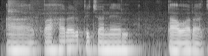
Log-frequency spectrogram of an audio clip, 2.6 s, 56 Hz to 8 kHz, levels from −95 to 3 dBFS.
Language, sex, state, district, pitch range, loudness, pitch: Bengali, male, Tripura, West Tripura, 90-100 Hz, -15 LUFS, 95 Hz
